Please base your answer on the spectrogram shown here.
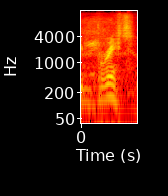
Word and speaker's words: Brett: a way you admire it will be Brit won't it rather than Bret BR Brit Rand uh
